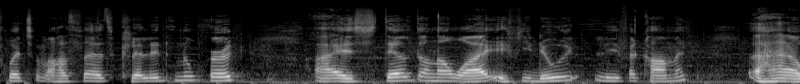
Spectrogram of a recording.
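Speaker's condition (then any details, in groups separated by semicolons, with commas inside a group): Cerebral palsy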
